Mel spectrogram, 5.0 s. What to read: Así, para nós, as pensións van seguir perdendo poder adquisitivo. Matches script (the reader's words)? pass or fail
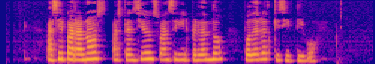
pass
